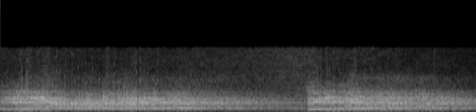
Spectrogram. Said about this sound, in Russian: Морской котик.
